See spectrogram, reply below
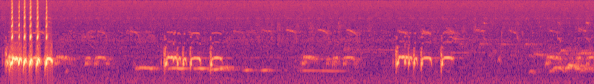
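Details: Local zebra dove singing to stir reluctant birds, opening with one loud burst of quick coo notes, followed by several quieter rolling coo phrases from other doves.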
